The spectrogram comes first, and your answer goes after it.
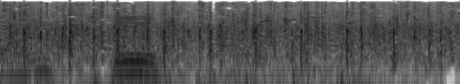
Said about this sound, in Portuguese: O prêmio dado é o do o Cecil B. DeMille Award, dado pro Steven Spielberg. Não só dado pelo Steven Spielberg, mas dado do Martin Scorsese pro Steven Spielberg. Palmas, Steven Spielberg aí.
